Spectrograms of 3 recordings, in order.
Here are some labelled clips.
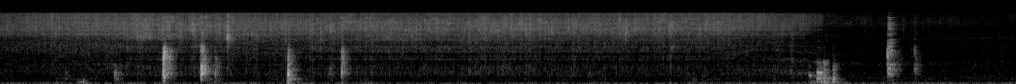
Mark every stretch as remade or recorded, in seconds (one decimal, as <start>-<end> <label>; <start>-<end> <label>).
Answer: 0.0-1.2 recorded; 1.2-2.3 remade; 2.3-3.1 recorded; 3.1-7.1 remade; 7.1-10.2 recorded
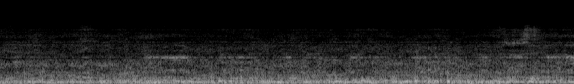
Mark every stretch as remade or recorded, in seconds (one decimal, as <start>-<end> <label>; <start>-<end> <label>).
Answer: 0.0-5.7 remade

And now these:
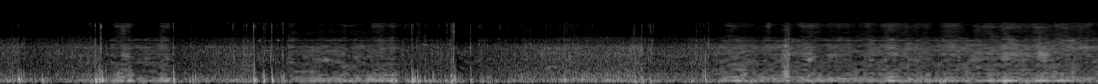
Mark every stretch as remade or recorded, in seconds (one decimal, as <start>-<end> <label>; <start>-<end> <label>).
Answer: 0.0-1.1 recorded; 1.1-1.7 remade; 1.7-2.9 recorded; 2.9-4.0 remade; 4.0-7.2 recorded; 7.2-11.0 remade

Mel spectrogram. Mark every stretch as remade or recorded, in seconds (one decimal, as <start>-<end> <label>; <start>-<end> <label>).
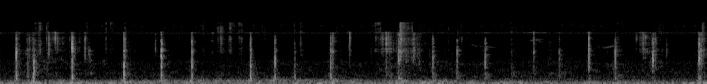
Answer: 0.0-7.1 recorded

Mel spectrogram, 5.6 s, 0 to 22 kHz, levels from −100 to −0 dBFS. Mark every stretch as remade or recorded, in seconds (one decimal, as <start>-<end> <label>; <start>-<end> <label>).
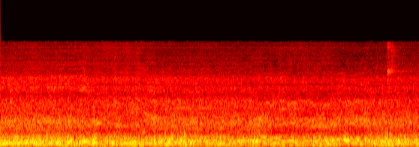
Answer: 0.0-1.1 recorded; 1.1-2.1 remade; 2.1-3.4 recorded; 3.4-4.9 remade; 4.9-5.6 recorded

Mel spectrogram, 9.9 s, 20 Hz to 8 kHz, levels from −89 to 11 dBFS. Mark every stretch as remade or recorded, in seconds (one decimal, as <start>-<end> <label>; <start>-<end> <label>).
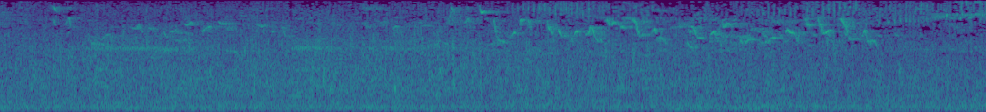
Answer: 0.0-6.0 recorded; 6.0-6.8 remade; 6.8-9.9 recorded

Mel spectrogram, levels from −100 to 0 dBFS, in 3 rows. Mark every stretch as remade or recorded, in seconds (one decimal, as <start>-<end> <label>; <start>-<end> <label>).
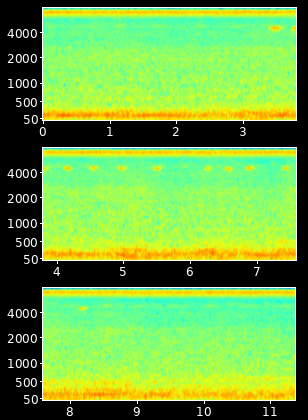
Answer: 0.0-3.5 recorded; 3.5-6.4 remade; 6.4-8.7 recorded; 8.7-9.3 remade; 9.3-10.5 recorded; 10.5-11.4 remade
